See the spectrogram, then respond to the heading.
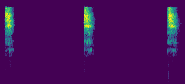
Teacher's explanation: es un sonido en donde solo respiramos y sacamos el aire lo expulsamos es un sonido sin vibración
